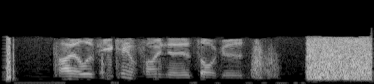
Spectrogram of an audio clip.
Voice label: Family Radio Service (FRS)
